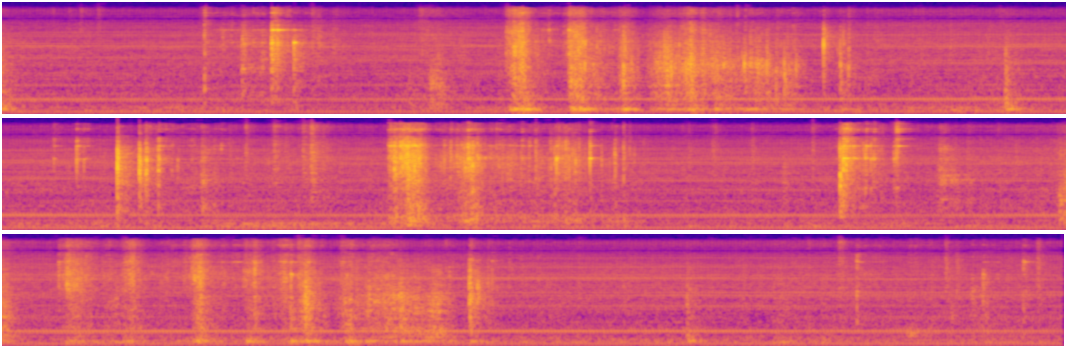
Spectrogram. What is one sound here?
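Metal clinks and knocks as a hand works small fittings.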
